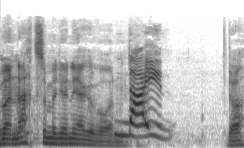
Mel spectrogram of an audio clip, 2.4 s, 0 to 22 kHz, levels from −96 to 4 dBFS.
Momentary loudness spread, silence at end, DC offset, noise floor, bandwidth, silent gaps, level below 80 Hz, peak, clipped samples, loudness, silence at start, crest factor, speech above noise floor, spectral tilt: 9 LU; 0 s; under 0.1%; -41 dBFS; 13.5 kHz; none; -54 dBFS; -2 dBFS; under 0.1%; -18 LUFS; 0 s; 18 dB; 23 dB; -4 dB/octave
